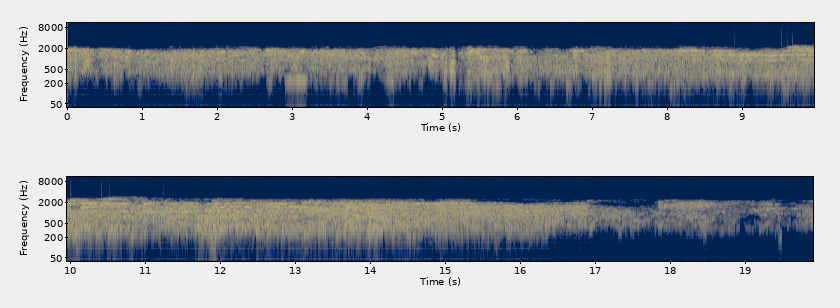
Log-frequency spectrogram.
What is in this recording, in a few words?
9,45MHz female voice reduced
